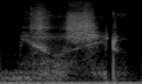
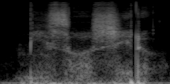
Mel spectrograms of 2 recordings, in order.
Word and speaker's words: miso shiru: In English you say miso soup, but in Japanese you say miso shiru.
